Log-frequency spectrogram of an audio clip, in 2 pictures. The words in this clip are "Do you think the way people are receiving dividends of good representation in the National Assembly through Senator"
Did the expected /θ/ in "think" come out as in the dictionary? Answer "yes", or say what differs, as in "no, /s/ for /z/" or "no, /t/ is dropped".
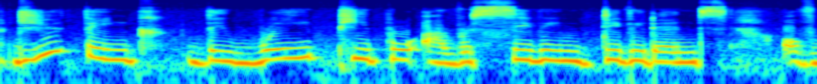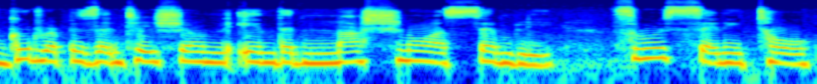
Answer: yes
